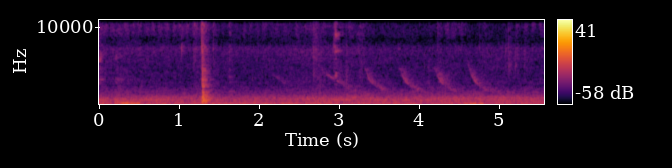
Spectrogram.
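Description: A single sharp click about a second in, then a bird calling a quick run of five short, falling notes.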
